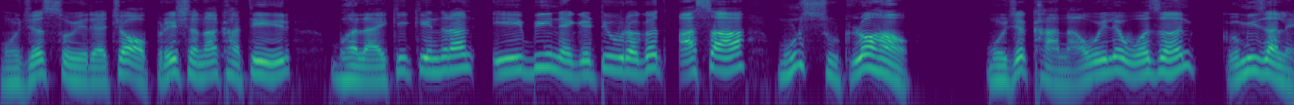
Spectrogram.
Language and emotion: Goan Konkani, happy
